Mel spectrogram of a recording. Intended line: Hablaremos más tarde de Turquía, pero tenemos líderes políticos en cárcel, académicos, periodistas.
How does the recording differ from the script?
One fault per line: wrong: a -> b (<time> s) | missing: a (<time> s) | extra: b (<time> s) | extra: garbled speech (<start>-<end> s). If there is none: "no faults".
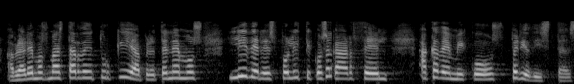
no faults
